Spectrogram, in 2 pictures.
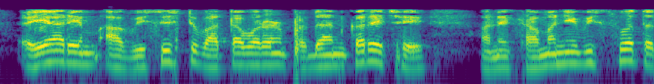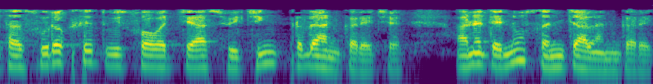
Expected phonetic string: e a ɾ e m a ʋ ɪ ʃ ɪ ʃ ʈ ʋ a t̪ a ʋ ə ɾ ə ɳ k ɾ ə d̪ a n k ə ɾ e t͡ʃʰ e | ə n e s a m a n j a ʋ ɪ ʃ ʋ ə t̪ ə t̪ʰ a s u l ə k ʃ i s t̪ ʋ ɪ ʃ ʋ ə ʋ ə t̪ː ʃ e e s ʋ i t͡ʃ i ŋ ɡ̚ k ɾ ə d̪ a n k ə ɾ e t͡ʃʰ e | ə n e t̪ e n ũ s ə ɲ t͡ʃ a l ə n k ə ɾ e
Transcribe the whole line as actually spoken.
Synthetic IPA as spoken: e a ɾ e m a ʋ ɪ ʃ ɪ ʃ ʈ ʋ a t̪ a ʋ ə ɾ ə ɳ p ɾ ə d̪ a n k ə ɾ e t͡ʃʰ e | ə n e s a m a n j ə ʋ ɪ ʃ ʋ ə t̪ ə t̪ʰ a s u ɾ ə k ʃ i t̪ ʋ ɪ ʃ ʋ ə ʋ ə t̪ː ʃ e a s ʋ i t͡ʃ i ŋ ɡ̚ p ɾ ə d̪ a n k ə ɾ e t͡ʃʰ e | ə n e t̪ e n ũ s ə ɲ t͡ʃ a l ə n k ə ɾ e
